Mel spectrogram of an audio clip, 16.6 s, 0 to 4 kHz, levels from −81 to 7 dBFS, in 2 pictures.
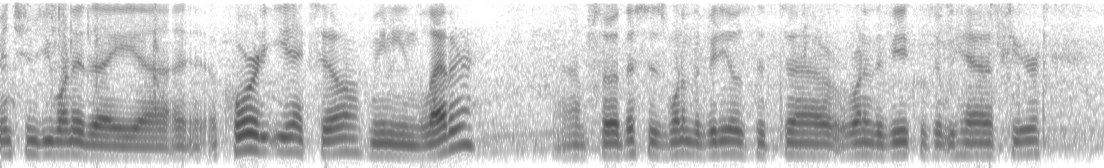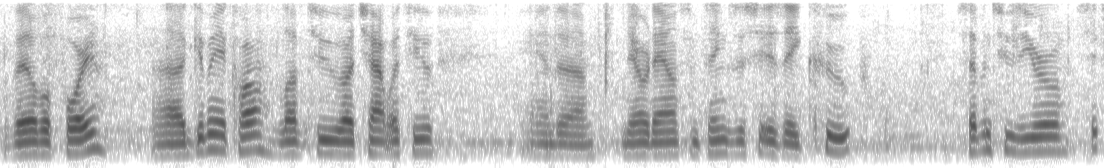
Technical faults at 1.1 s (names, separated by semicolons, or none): none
